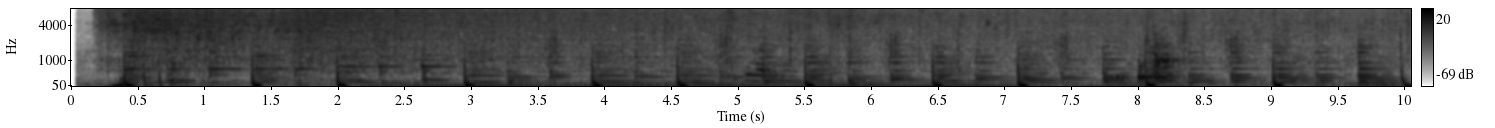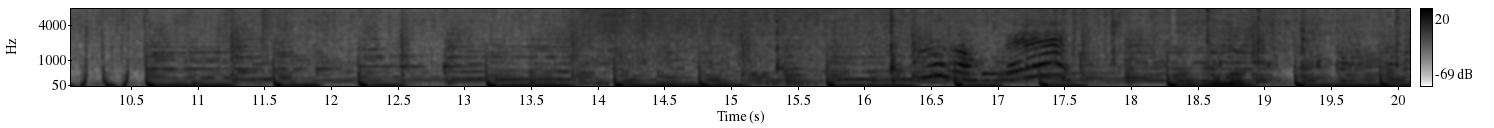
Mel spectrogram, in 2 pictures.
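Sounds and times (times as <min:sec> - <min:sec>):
food sizzling in a pan: 0:00.0 - 0:20.0
music with drum beat and bass: 0:00.3 - 0:20.0.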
